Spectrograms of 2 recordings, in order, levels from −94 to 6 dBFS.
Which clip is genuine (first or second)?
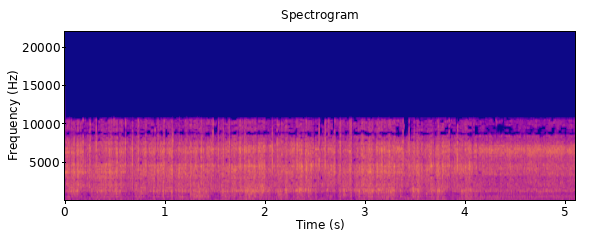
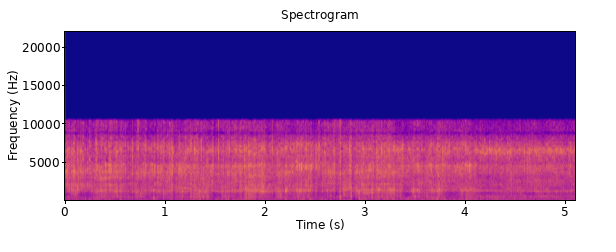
first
